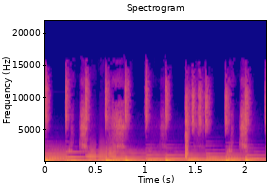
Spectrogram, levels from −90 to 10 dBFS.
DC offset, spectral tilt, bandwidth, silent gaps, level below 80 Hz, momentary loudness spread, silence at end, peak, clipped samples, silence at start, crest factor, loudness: under 0.1%; -6 dB/octave; 15.5 kHz; none; -24 dBFS; 5 LU; 0 s; -4 dBFS; under 0.1%; 0 s; 14 dB; -20 LUFS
